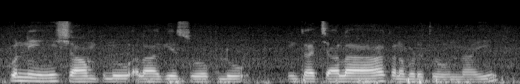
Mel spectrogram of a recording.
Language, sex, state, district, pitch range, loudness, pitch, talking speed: Telugu, male, Telangana, Hyderabad, 125-135 Hz, -15 LUFS, 130 Hz, 105 wpm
